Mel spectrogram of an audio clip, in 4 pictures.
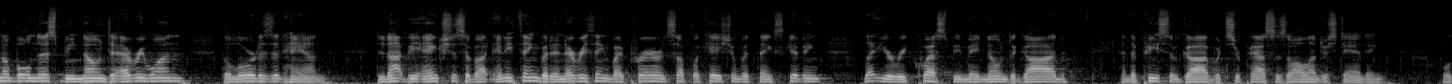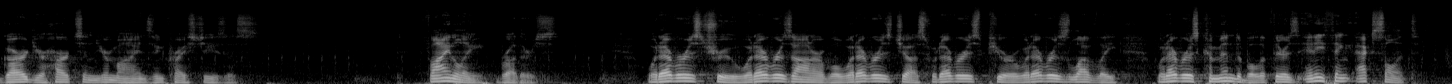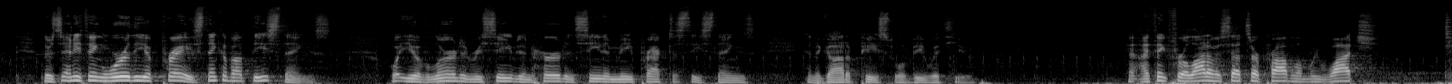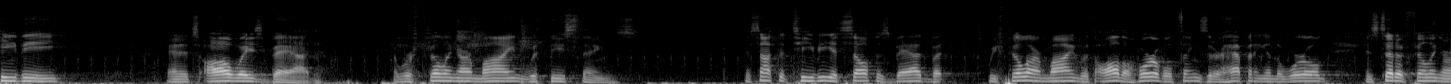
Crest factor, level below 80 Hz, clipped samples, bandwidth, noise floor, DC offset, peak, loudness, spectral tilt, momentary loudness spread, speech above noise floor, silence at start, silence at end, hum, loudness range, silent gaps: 18 dB; -46 dBFS; under 0.1%; 15.5 kHz; -62 dBFS; under 0.1%; -8 dBFS; -26 LUFS; -7 dB/octave; 13 LU; 37 dB; 0 s; 0 s; none; 7 LU; none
